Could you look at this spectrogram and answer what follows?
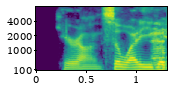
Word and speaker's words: Ciaran: I said. I said Kyran. Kyran is closer. It's Kieran. Kieran. Okay. So you know the English thing, no Kieran. No, Kieran. Kieran, so it's spelled Kieran. Kieran, I think, is the English way. Well, mine is the Irish way of spelling it. So it's Kieran.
